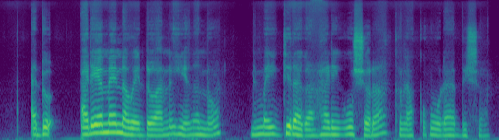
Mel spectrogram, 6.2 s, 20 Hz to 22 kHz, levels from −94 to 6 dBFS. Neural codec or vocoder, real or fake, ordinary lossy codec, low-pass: codec, 44.1 kHz, 2.6 kbps, DAC; fake; none; none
